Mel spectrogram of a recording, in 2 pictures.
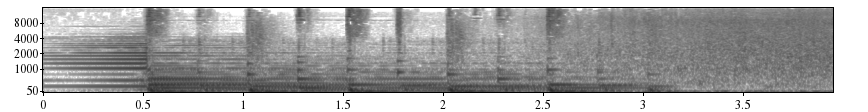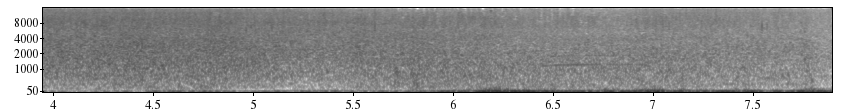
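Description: A short burst of rhythmic musical notes gives way to a steady, broad rushing of waves and wind on the beach at Saint-Brévin-les-Pins, a town opposite Saint-Nazaire in Loire-Atlantique, on a sunny July morning, with no talking.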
